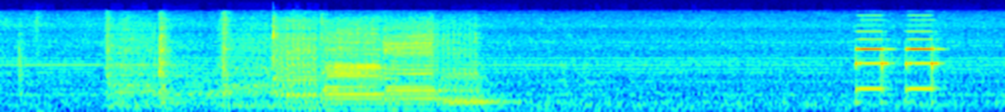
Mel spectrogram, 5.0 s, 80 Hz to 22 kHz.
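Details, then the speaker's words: Compaq Presario 850 486 upgraded to a Pentium Overdrive, first boot after setting jumpers: a burst of floppy drive seek chatter, then two short high beeps as boot halts because a floppy was left in the drive. "What did I do? Pull the ribbon cable off? Oh, nope. Left floppy in the drive."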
